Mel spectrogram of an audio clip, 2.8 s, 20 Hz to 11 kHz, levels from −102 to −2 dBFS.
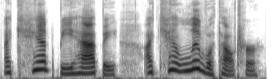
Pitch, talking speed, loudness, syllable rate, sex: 220 Hz, 170 wpm, -20 LUFS, 4.7 syllables/s, female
